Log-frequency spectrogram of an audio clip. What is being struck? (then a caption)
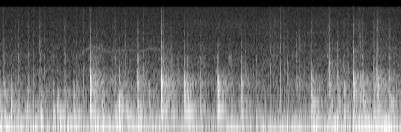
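Hollow vinyl mannequin head. Long pink-painted nails and fingertips tap quickly and repeatedly on the face, cheeks and temples, of a life-size hollow vinyl/plastic cosmetology mannequin head wearing a long black synthetic wig and held in place. Soft, dull, short clicks and taps patter over a low steady hum, with a few brighter taps standing out.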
